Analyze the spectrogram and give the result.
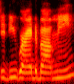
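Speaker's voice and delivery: plain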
